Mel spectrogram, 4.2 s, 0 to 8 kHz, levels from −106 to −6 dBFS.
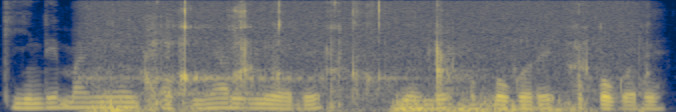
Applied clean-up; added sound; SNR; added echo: none; Chewing, mastication; 1 dB; none.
